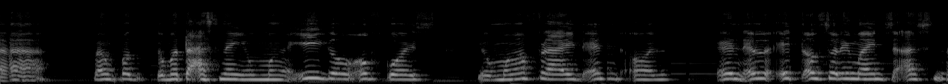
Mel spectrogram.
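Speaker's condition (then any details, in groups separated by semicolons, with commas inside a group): Cerebral palsy; speaking effortful, some difficulty talking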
